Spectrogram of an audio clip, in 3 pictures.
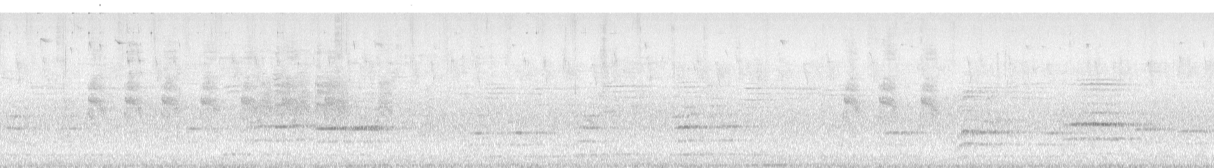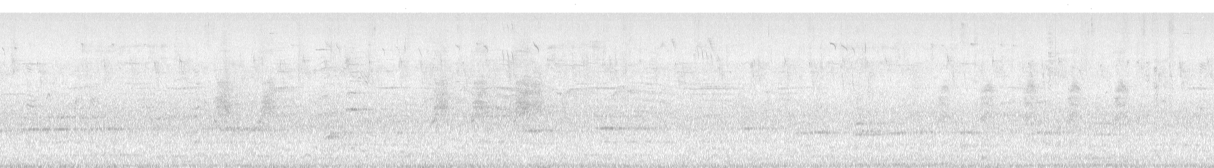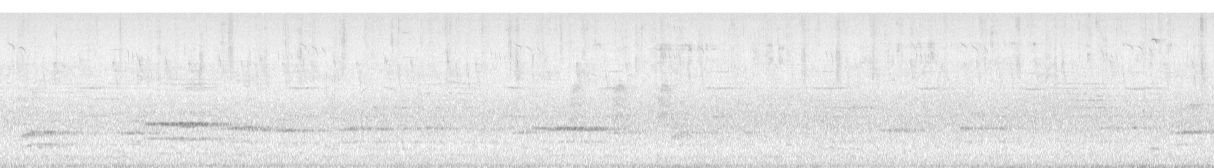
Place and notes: Mihaylovsky garden, Saint-Petersburg, Russia - Mihaylovsky garden. Church service near Savior on Blood
SPb Sound Map project
Recording from SPb Sound Museum collection
Sankt-Peterburg, Russia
